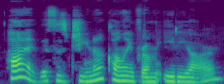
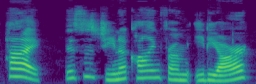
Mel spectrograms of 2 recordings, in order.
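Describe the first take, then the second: First: It is said in a sultry, seductive voice. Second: It is said in a plain, ordinary voice.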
